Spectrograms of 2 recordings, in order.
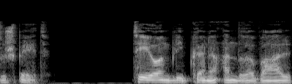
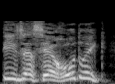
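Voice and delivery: much higher, louder sister lecturing her brother; Asha, cool and scornful; 14 semitones higher, 5 dB louder than usual. Acted. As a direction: talk down to him, sharp and sure. Asha speaks.

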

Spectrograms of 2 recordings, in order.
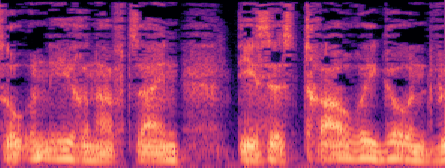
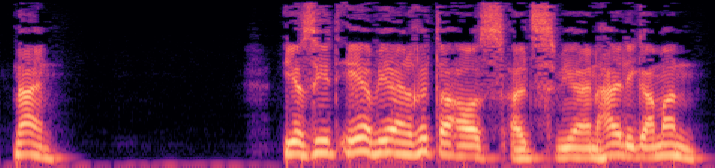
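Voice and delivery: higher, louder character voice; candid female knight character; 8 semitones higher, 3 dB louder than usual. Acted. Brienne telling the brother he looks knightly, frank character voice. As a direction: answer frankly in a raised register.

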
